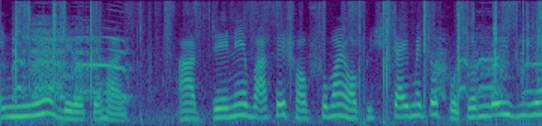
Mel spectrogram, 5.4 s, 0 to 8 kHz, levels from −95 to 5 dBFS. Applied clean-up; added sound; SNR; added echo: none; Domestic sounds, home sounds + Chicken, rooster; 9 dB; none.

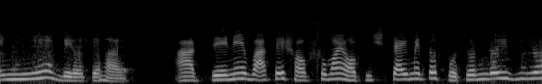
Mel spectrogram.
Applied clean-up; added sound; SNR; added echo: neural separator model SepFormer DNS4.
